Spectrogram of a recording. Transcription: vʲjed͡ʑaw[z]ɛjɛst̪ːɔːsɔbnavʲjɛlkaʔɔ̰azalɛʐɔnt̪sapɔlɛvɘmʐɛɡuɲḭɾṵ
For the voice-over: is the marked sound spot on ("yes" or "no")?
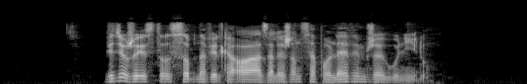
no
